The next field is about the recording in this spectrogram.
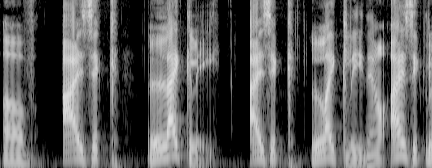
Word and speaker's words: Likekele: He does not spell it L-I-K-E-L-Y. He spells it L-I-K-E-K-E-L-E. Likely is kind of how it looks, but it's pronounced likely.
